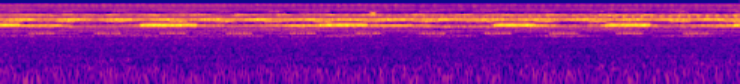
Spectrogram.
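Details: Evening in a quiet park, crickets fill the air with continuous shrill ringing trills, layered with a lower series of brief chirps that pulse regularly, against faint low rumble.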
